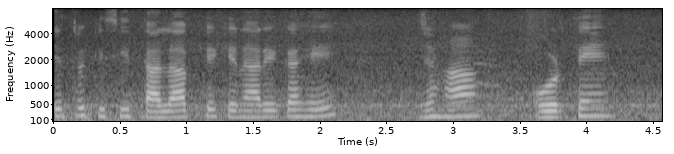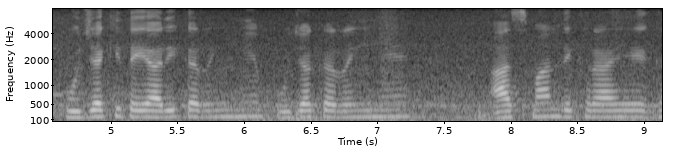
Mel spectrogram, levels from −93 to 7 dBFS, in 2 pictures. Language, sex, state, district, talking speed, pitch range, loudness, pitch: Hindi, female, Chhattisgarh, Bilaspur, 150 wpm, 170-185 Hz, -24 LUFS, 175 Hz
